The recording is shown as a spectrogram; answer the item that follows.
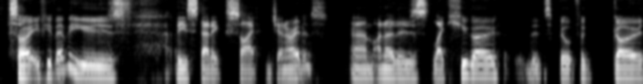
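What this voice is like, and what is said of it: Australian accent. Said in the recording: “sweet Aussie accent”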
